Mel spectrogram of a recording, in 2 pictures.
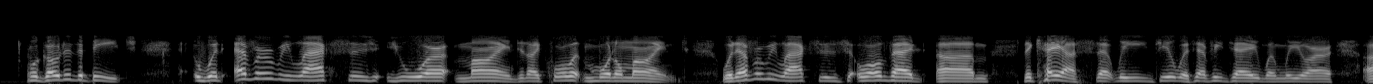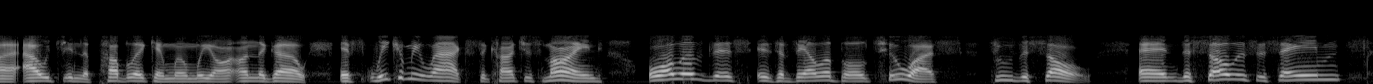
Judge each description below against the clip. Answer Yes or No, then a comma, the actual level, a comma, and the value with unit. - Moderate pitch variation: Yes, average, 4.2 semitones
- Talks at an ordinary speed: Yes, average, 145 wpm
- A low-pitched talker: No, medium, 165 Hz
